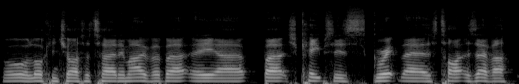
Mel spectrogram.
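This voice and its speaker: Male podcast co-host, slightly high voice, steady play-by-play commentary. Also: moderate pace, clear, resonant tone. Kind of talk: wrestling commentary.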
